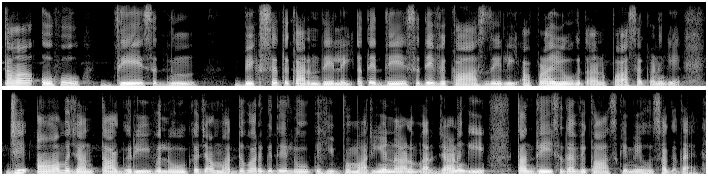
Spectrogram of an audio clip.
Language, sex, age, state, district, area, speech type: Punjabi, male, 18-30, Punjab, Fatehgarh Sahib, rural, spontaneous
